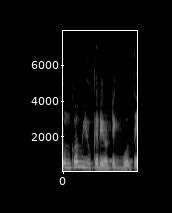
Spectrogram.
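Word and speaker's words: eukaryotic: होती है उनको हम यूकैरियोटिक सेल बोलते हैं तो इसमें इन्होंने जो है ना यू तो यहां इसमें ए जो है ना साइलेंट होता है तो उनको हम यूकार्योटिक सेल बोलते हैं और आर्गनिज्म डेट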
